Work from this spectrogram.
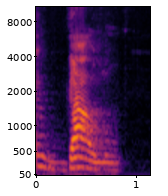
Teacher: com esse G duro, gutural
